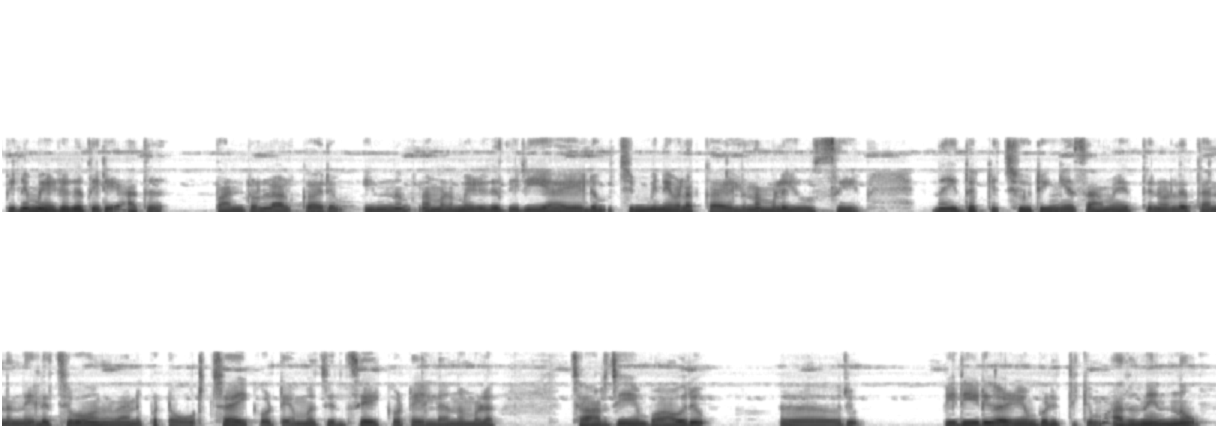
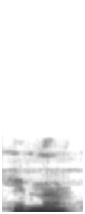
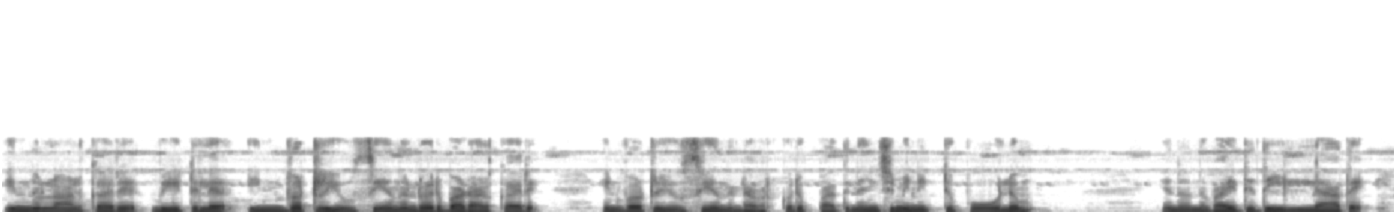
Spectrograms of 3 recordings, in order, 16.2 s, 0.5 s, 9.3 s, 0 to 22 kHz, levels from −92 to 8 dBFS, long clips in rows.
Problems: background sounds at intervals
